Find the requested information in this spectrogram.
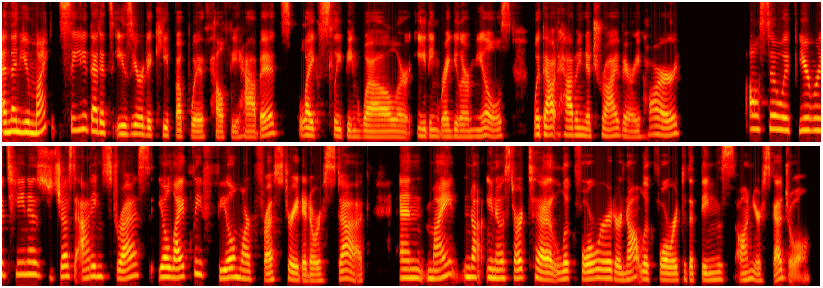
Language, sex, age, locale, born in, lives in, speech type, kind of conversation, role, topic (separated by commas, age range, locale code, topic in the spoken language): English, female, 35-39, en-US, United States, United States, read, expert-assistant, expert, Why is it important to have a daily routine?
